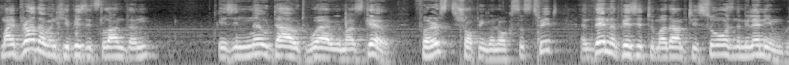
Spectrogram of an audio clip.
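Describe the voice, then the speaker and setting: The man talks at a fairly quick pace in a fairly high voice, his intonation lively. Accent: Macedonian. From Macedonia (former Yugoslavia). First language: Macedonian. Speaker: playwright and lecturer. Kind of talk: performance lecture.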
